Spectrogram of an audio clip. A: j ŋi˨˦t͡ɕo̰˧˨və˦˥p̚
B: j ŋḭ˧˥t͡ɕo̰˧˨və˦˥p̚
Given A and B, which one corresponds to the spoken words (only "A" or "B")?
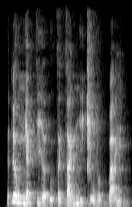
B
